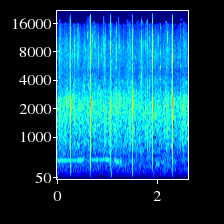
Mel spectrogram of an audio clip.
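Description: A church audience applauds to welcome the other campuses joining the service. Six sharp, evenly spaced claps ring out over a steady bed of background noise.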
